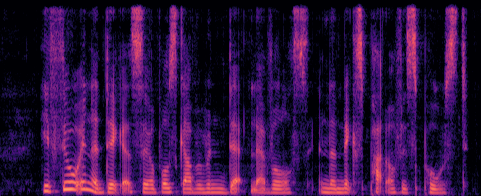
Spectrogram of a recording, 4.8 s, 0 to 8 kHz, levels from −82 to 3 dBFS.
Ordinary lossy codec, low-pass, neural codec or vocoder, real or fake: none; none; codec, 16 kHz, 4.8 kbps, FACodec; fake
